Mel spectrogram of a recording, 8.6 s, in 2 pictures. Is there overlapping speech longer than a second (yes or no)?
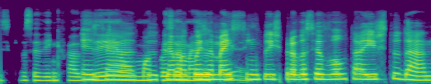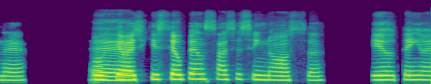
yes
